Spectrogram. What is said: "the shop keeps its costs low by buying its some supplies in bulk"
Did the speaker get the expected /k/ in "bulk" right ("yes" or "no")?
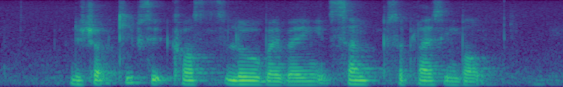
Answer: no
